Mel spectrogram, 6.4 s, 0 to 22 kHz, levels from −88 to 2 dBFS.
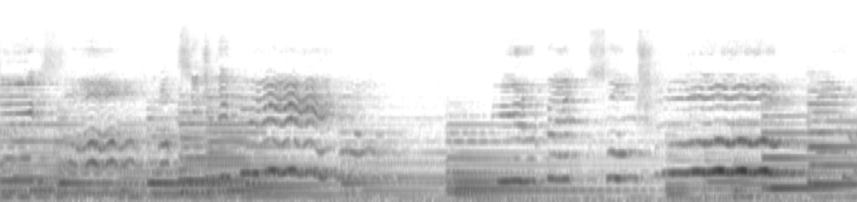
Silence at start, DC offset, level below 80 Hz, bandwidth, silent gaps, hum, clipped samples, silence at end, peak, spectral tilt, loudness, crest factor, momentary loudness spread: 0 s; under 0.1%; -58 dBFS; 13.5 kHz; none; none; under 0.1%; 0 s; -16 dBFS; -6.5 dB/octave; -34 LUFS; 18 dB; 16 LU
